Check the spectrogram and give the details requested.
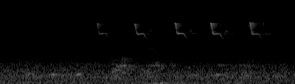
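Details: Common Chiffchaff singing in a garden in Weener, East Frisia, far northwest Germany, April 2022; five short, high, slightly falling notes repeated at an even, quick pace over a steady hiss of background noise.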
